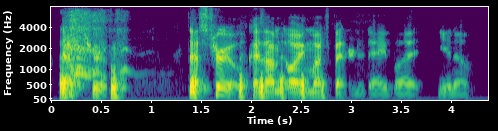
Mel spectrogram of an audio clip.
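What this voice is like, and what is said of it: Congested, stuffy-nosed voice. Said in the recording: “I got a stuffy nose ... I've been a little under the weather ... I'm a little stuffy. So if I sound like an elephant too, because I got to blow my nose”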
